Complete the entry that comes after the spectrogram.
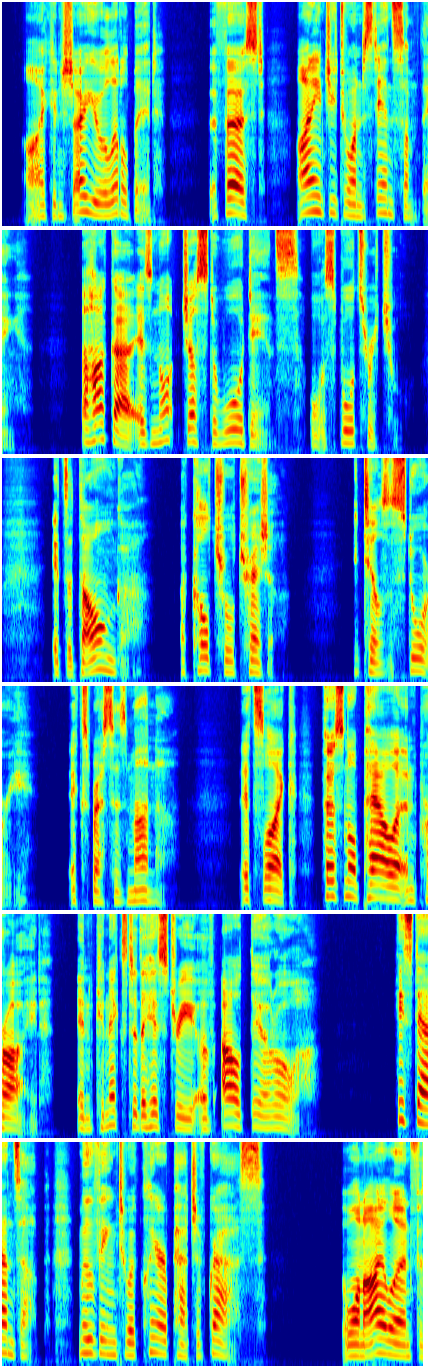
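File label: New Zealand accent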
